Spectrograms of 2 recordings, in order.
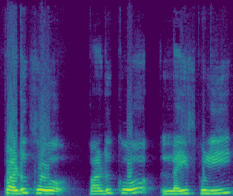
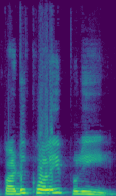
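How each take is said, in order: First: The phrase is broken in the middle of a word. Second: The phrase is broken at the word boundary. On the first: The speaker calls it wrong. "இது பாருங்க" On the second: The speaker calls it right. "But எப்படி படிக்கணும்?"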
